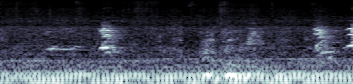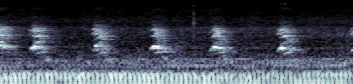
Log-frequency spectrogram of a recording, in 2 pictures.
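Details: A German Shepherd, one of a male-and-female pair, barks in short, sharp bursts over a steady low rumble.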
